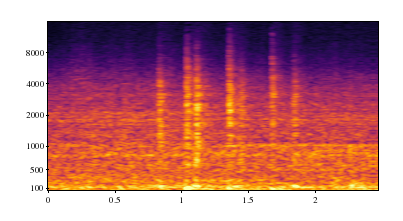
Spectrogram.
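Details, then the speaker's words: Car pulling away and braking: sharp, irregular, very loud knocks over a low rumble from the front wheel area. The wheel was removed and everything was found tight, and an inspection on a lift showed nothing. Cause unknown. "включаем начинаем двигаться тормозами такой дергаем ее и там что то очень сильно стучит вот при троганье тоже вот она"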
